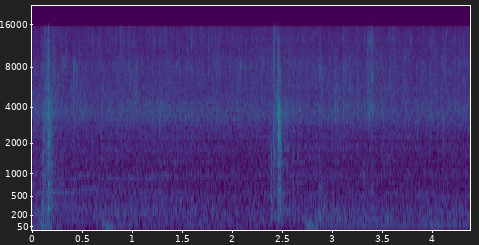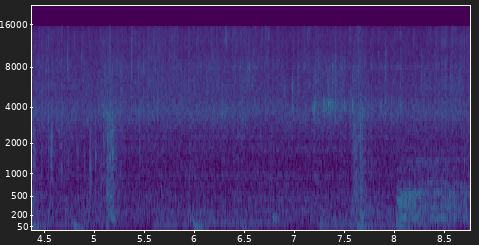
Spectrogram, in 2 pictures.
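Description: Fish fillets being dropped one at a time into a plastic zip-top bag of seasoning, giving three short rustling knocks, over a steady hiss from the stovetop where oil is heating and pots are cooking.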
